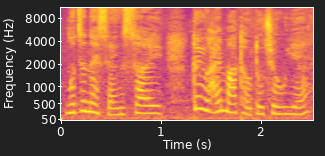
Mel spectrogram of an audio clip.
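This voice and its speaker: A woman's voice: on the high side, a little fast, dark tone, a little hiss or hum, natural voice. A woman playing a wistful young female dock worker thinking aloud in a visual novel, with a Hong Kong Cantonese accent. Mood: wistful, pensive. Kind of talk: visual novel inner monologue.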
